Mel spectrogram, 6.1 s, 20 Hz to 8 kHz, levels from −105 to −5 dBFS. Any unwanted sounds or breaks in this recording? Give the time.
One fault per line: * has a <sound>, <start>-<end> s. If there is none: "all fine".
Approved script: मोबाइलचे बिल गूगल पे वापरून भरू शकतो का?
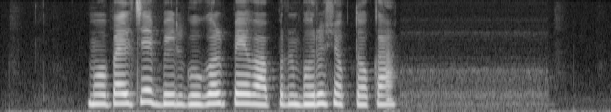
all fine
